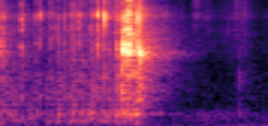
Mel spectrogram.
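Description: A quick riffle of a deck of cards being shuffled, a brisk papery flutter that peaks sharply near the end and then stops, with no talking.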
